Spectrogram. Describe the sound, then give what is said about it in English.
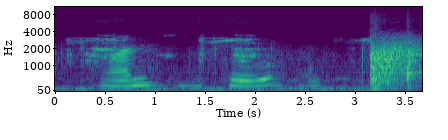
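Pistol shots fired at swinging tin cans burst out loud and sharp near the end, following a stretch of people talking, with a noisy crack that rings on briefly. “Okay, watch me with a pistol now. Okay. Start the can swing. Yeah. Check. Here I go.”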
